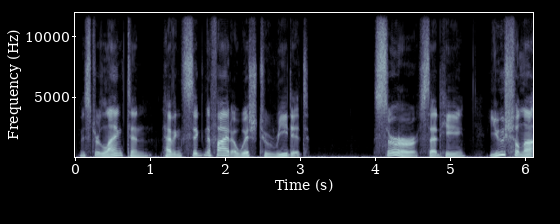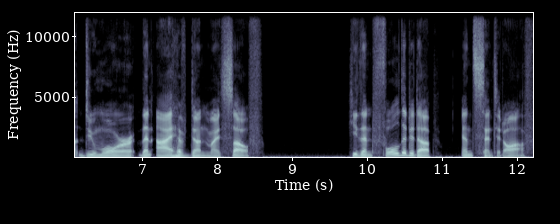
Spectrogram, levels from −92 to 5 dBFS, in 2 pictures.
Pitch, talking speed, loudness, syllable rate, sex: 125 Hz, 150 wpm, -22 LUFS, 4.1 syllables/s, male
